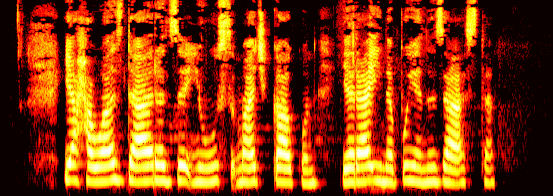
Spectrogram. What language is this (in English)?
Abkhazian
